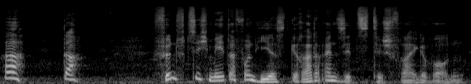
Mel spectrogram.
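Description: A man's voice: mid-range voice, wildly swooping pitch, normal speed, husky, heavily acted. A man acting in a radio play as a fussy, indignant customer with an officious, condescending manner. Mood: weary. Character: fussy, indignant, snobbish male department-store customer. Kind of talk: German radio play dialogue.

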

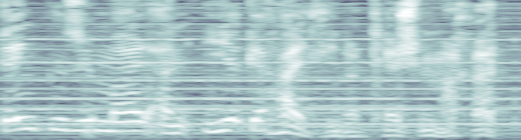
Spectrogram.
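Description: An actor playing a middle-aged senior police inspector in a German radio crime drama, polite, measured and gently ironic. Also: male voice, high-pitched, huge pitch swings, over music. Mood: wry. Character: senior police inspector, courteous, wry and probing. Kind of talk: German radio play acting.

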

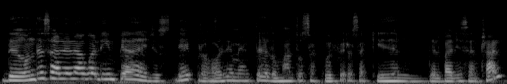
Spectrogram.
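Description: A woman's voice: sits low, a little fast, gravelly, dark tone, slightly rough. An earnest woman with a Costa Rican accent speaking conversationally as an interview guest, often adding tag questions to seek agreement. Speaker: activist and municipal council member, interview guest.

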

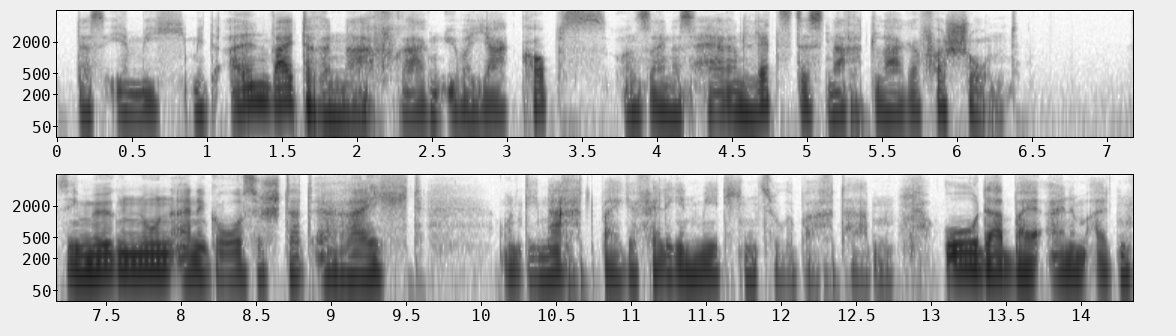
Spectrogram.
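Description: An actor playing a teasing, mock-impatient storyteller in a radio play, addressing the listener in a wry, theatrical and digressive way. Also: male voice, lowish voice, a little mellow, slightly rough, dry recording.

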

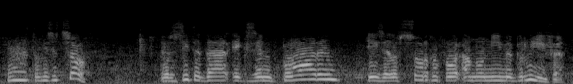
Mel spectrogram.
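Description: An actor playing an incoming director who talks in a deliberate, pointed, probing way in a radio play. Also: male voice, high voice, a little mellow, lightly acted. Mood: pointed, insinuating. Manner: deliberate, insinuating. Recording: muffled recording with clear background noise.

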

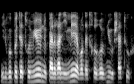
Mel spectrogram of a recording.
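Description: A woman voicing a calm, measured, quietly firm man in a storybook. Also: low voice, dull audio, close to an everyday voice. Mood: composed. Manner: peaceful, composed.

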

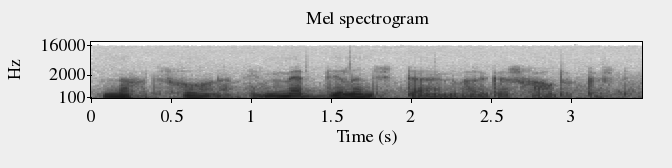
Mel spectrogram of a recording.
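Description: An actor playing a wistful middle-aged man lost in thought, murmuring a halting interior monologue in a radio play. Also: rumbling low, creaky. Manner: murmuring, halting, fragmentary musing, sometimes whispered. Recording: narrow-band lo-fi old radio recording, hissy.

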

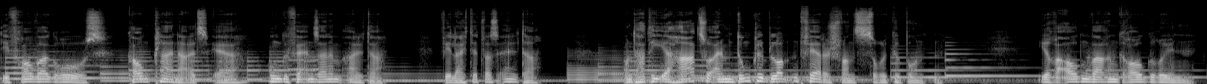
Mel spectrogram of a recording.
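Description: A man narrating a radio drama in a measured, understated, literary style. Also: on the low side, over loud music.

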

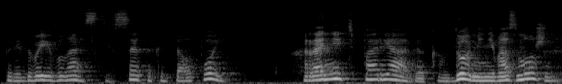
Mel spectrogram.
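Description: An actress playing a cold, haughty princess in a classical audio drama, addressing her aged father with measured condescension. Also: medium pitch, expressive, mellow, natural voice. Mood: reproachful. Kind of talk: Russian classical stage drama acting, audio play. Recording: roomy, echoing studio audio play.

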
